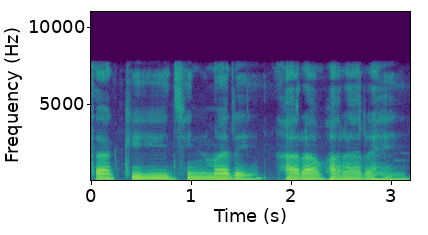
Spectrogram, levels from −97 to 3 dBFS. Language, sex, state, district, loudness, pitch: Chhattisgarhi, male, Chhattisgarh, Raigarh, -18 LUFS, 125 Hz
